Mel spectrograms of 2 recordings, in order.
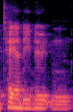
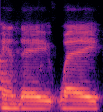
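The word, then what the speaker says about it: Thandiwe: T Tandy way her she used to pronounce her name Tandy Newton um is the person but but it's Tandy way is how it's pronounced I think now but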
